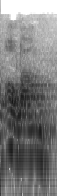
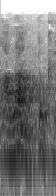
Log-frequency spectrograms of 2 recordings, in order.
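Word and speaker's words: 奥 拉 姆 (עולם): 那永远这个字呢，它从中文的发音来看就是奥拉姆啊，就是奥拉姆啊，或者阿拉姆都可以啊。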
